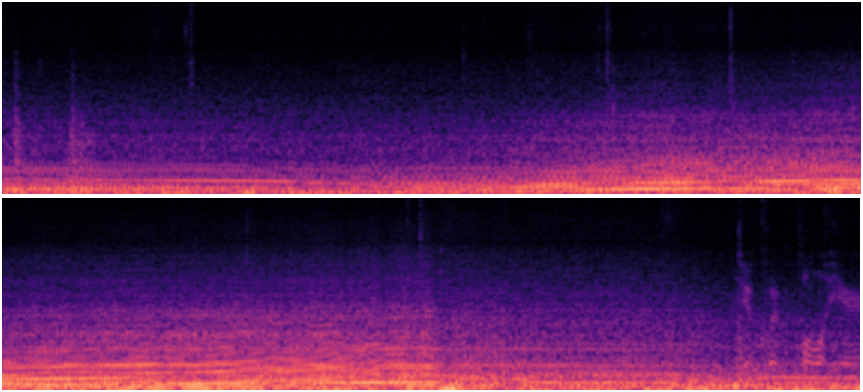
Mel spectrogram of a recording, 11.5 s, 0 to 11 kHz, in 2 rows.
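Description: Inside a 2024 Porsche Cayenne Turbo E-Hybrid Coupe on winter tires, a loud engine drone climbs steadily in pitch as the SUV accelerates, with someone talking over it.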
